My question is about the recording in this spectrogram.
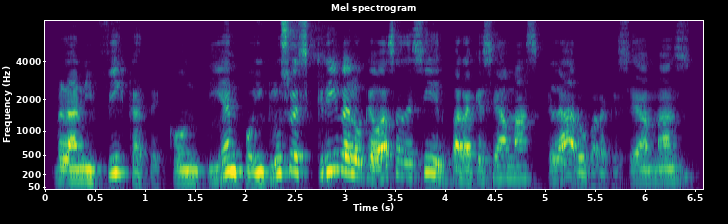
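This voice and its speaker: Speaking at medium pitch, a middle-aged pastor from Honduras teaches church readers in a lively, humorous talk, demonstrating pronunciations as he goes.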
